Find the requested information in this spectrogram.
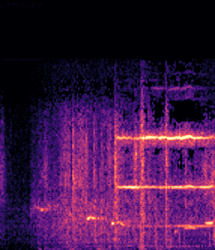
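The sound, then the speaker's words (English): A wall-mounted machine at a bus depot takes in a slip of paper with a sustained mechanical whirring and clatter, plus faint thin high-pitched tones over a steady background. “puts a slip of paper into a machine on the wall.”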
